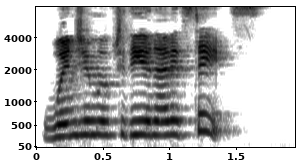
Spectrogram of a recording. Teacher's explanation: When'ja. The you turns into ja.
